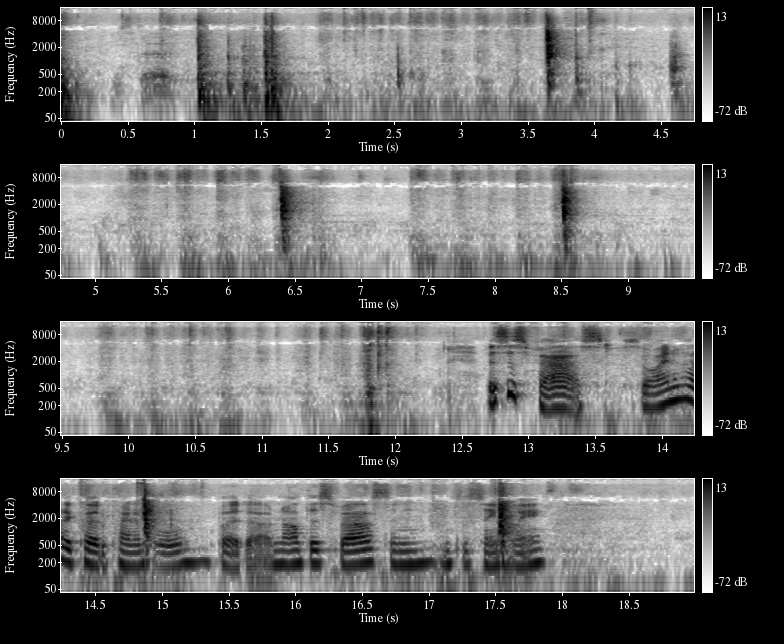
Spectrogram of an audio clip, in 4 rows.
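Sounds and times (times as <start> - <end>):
knife chopping on wooden board: 1.0 - 8.8, 9.8 - 12.2, 13.9 - 15.3, 16.3 - 18.0.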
